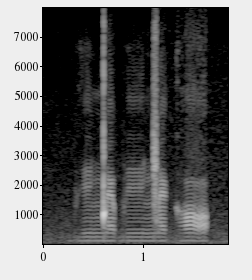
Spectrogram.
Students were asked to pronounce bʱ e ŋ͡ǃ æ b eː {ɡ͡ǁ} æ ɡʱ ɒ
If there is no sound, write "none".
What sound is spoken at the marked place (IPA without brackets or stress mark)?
ŋ͡ǁ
